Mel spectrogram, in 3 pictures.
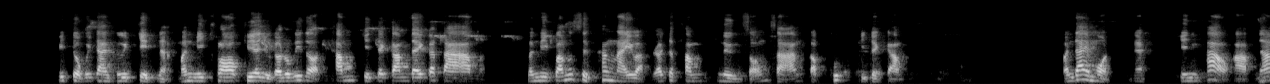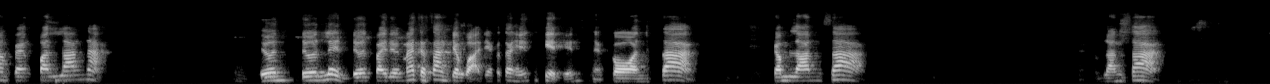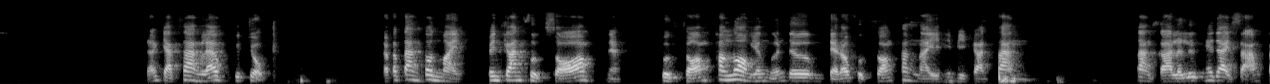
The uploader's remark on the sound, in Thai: คอร์สออนไลน์ (ผ่านโปรแกรม Zoom)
